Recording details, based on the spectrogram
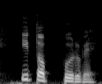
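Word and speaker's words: ইতঃপূর্বে: যেমন আমরা বলি ইতপূর্বে, সেটাকে ইতপূর্বে না বলে কি বলার চেষ্টা করব, ইতপূর্বে, কারণ বিসর্গ আছে তারপর যেহেতু পটা 2 বার উচ্চারণ হবে।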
